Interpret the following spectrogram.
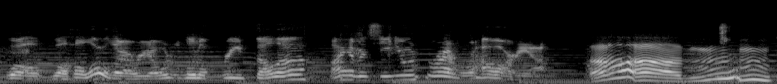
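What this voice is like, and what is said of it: Character voice, old man. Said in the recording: “I forgot you do a Rex impression. ... You don't sound like Australia anymore.”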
